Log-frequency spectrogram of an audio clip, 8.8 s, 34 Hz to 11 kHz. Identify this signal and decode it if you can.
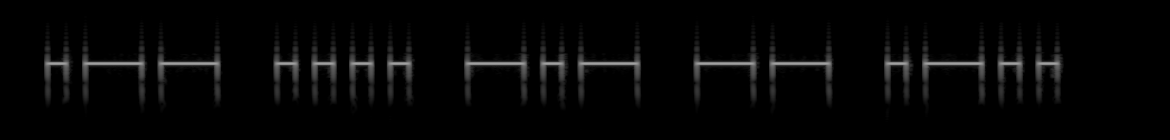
Morse code, heard as a keyed tone, about 8 wpm, 800 Hz. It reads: WHKML
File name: LEZIONI / 6 PKX0 / 6 PK 8wpm 3003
